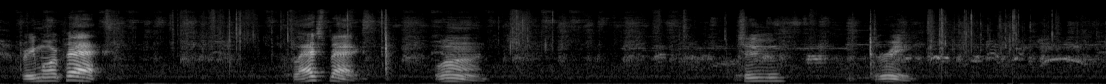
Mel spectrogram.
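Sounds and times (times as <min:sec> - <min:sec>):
sticker packs rustling and crinkling: 0:01.7 - 0:03.9, 0:04.9 - 0:05.6, 0:08.7 - 0:11.0.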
